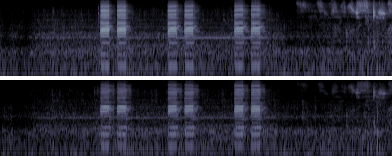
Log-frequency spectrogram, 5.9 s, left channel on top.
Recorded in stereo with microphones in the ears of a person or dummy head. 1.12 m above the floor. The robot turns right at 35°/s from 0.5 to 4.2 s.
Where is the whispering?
35° left (ahead or behind), 0.7 m.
